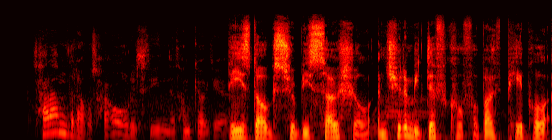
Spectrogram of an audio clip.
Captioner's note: Korean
